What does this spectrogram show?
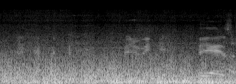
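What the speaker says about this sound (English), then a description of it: "Very windy. Yeah, it's very windy." Strong wind roars across the microphone on a sailboat at sea, a steady loud rushing blast with water and hull noise beneath and brief faint voices in the background.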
